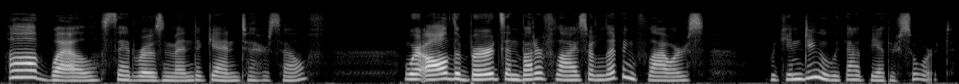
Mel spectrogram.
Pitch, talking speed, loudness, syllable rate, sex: 220 Hz, 145 wpm, -19 LUFS, 4.4 syllables/s, female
